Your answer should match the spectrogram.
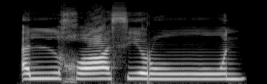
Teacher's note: خا کی ادائیگی حلق کے اوپر والے حصے سے ہے، خا حروف تفخیم میں سے ہے تو ہم یہ حرف کو موٹی آواز میں پڑھیں گے، کیونکہ اس پہ کھڑا زبر ہے تو یہ مد الف ہے لہذا ہمیں مد الف کو بھی تفخیم سے ادا کرنا ہے۔ · حرف الراء پہ پیش ہے، یہاں راء کا حکم ہے تفخیم تو ہم حرف الراء کو موٹی آواز میں پڑھیں گے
